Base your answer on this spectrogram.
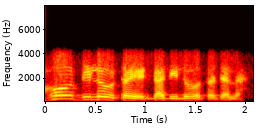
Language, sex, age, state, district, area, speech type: Marathi, female, 60+, Maharashtra, Yavatmal, urban, conversation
